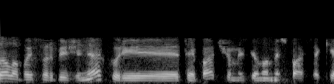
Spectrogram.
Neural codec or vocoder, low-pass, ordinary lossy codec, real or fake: none; 3.6 kHz; MP3, 24 kbps; real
